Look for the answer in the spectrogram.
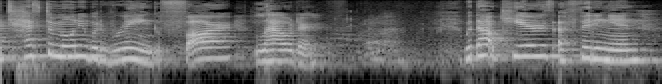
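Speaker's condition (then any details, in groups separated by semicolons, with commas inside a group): No condition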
